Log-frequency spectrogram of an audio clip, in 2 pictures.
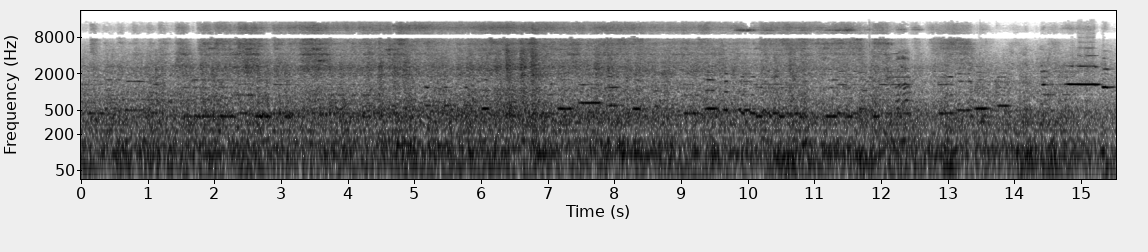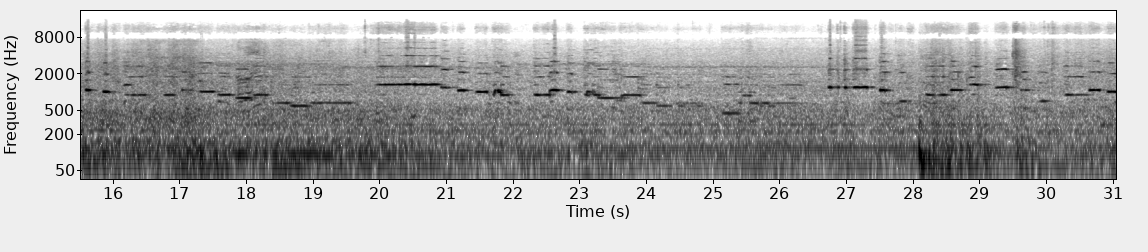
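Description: New York subway car running with a heavy rumble, loudest in the first half and easing toward the end. Over it a busker plays a simple one-note-at-a-time melody on a small flute.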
